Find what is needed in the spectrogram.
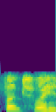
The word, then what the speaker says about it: feng shui: Am I pronouncing it right? – I know. Feng shui. Sometimes it's called feng shui, like depending on the dialect.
